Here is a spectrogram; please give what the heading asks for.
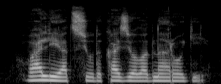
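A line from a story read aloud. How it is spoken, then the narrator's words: Grumbled quietly. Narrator (Russian): проворчал Фавнир, когда Индрик уже не мог его слышать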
